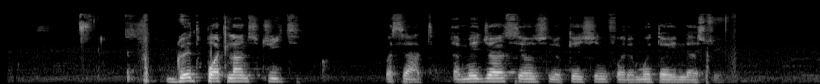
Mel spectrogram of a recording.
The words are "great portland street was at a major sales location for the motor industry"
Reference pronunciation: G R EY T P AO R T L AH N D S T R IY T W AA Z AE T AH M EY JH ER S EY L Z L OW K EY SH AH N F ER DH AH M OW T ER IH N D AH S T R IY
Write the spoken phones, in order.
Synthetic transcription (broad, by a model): G R EY T P AO T L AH N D S T R IY T W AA S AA T AH M EY JH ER S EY L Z L OW K EY SH AH N F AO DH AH M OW T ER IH N D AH S T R IY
